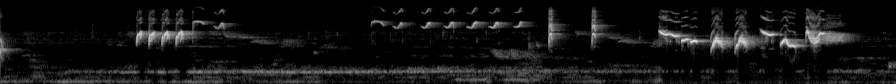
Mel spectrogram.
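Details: Orange-headed thrush (anis merah) song played as a lure for moulting, silent or low-condition birds: bursts of rapid, high chattering and whistled notes, short repeated slurs and buzzy trills between pauses, over a faint steady hum.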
